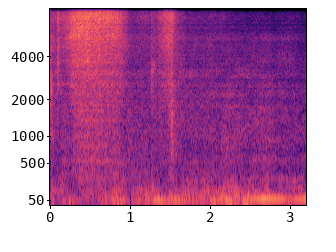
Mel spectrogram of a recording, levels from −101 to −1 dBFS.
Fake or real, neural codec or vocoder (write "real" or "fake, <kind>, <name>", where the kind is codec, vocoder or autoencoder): fake, codec, SNAC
